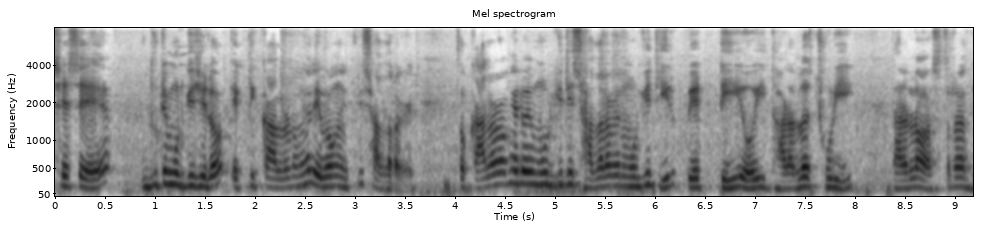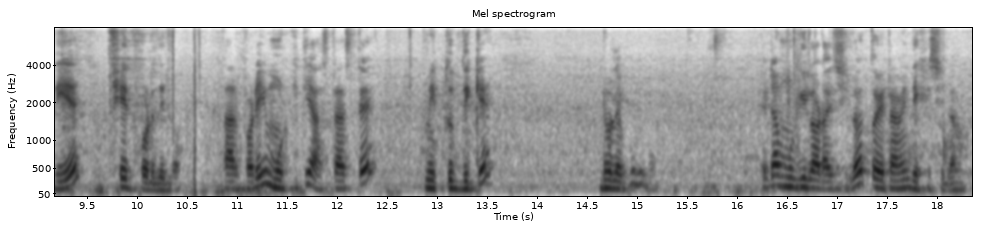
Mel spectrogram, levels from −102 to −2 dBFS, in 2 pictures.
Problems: constant background noise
